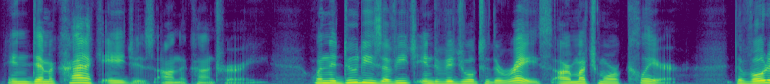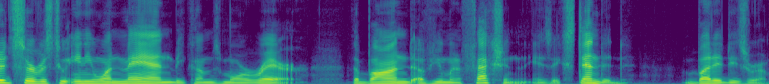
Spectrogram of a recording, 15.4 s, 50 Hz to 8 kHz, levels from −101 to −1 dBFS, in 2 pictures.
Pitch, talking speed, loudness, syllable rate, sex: 150 Hz, 150 wpm, -19 LUFS, 4.8 syllables/s, male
